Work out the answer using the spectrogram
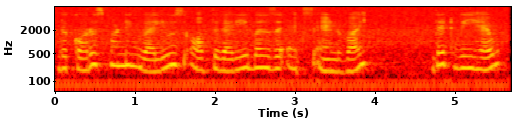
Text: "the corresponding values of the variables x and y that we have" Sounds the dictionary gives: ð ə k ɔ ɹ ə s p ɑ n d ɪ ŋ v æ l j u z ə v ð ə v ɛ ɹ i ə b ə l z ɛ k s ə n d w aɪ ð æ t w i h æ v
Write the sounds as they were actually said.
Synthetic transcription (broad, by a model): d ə k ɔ ɹ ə s p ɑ n d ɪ ŋ v æ l j u z ə v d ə v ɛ ɹ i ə b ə l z ɛ k s ə n d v aɪ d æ t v i h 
